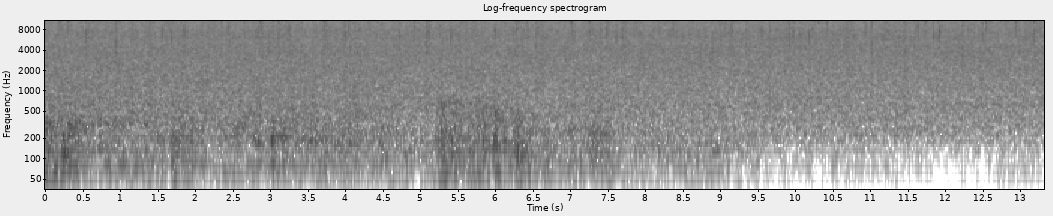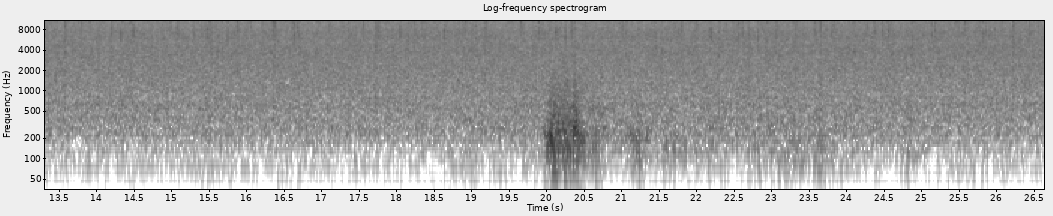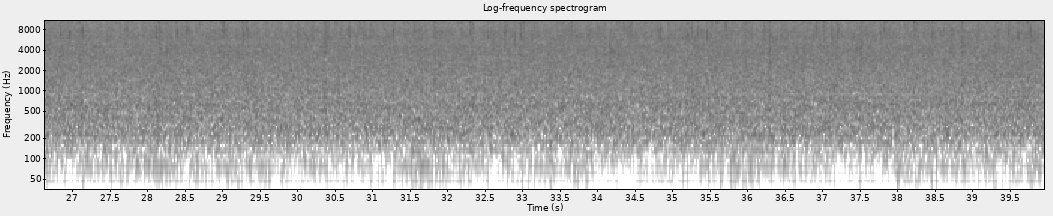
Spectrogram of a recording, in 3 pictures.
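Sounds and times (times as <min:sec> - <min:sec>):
steady rain hissing: 0:00.0 - 0:39.9
low thunder rumble: 0:20.0 - 0:21.8.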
